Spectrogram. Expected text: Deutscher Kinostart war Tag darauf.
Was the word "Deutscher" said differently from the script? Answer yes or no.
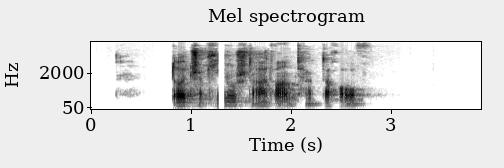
no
